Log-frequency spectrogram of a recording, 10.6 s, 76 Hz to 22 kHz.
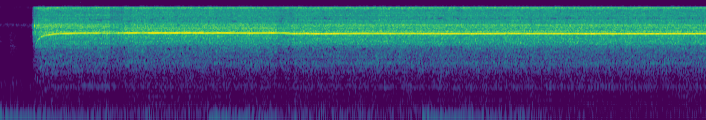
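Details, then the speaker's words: Rewound RS-550 12 V DC motor from an NRT Pro DC 330 cordless drill, run on a 12 V battery: fast spin-up to a steady, very high whine at about 22,000–25,000 RPM, smooth with no grinding; normal high-speed run. "so it's more or less around 23, 24,000 or 25,000 RPM, friends, OK, so that's pretty fast for a motor dynamo size like this"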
